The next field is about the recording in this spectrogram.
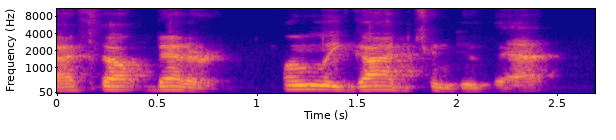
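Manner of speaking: plain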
